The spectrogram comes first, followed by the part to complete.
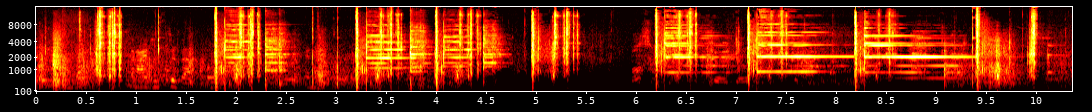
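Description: Reproduction Winchester 1866 lever-action carbine firing a string of shots, several of them followed by the ringing clang of a hit steel target. The firing pauses briefly about five seconds in, then picks up again.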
